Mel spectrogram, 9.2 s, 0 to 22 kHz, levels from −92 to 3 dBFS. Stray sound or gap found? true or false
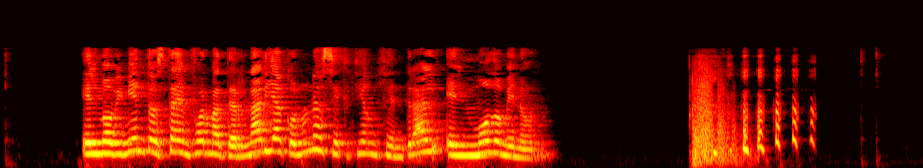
true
